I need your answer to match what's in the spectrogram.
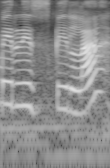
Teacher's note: di situ nun ketemu ro adalah idgham bila gunnah ya. Idgham bila gunnah itu sempurna atau kamil di sini.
